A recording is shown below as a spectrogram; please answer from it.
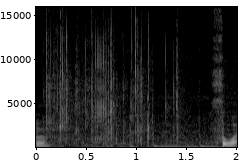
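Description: Clear plastic bag crinkling as it is handled with plastic model-kit runners inside, irregular rustling throughout.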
